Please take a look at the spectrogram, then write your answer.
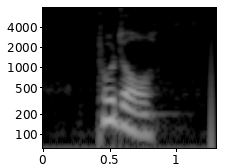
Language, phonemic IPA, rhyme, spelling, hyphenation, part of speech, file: Dutch, /ˈpu.dəl/, -udəl, poedel, poe‧del, noun, Nl-poedel.ogg
- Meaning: 1. poodle (dog breed) 2. a miss; a throw or shot that misses the goal or target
